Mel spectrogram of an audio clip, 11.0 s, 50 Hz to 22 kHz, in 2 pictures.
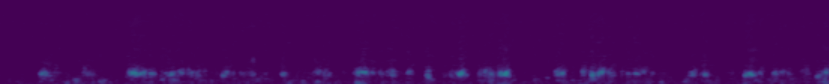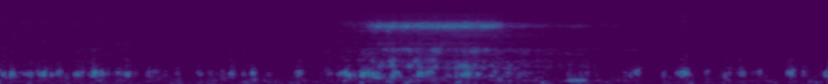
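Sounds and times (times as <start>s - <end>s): faint breath: 7.8s - 9.4s.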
